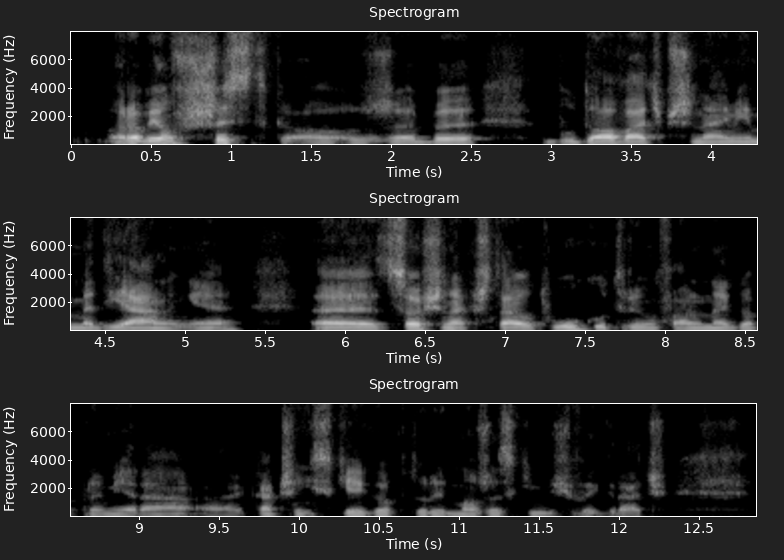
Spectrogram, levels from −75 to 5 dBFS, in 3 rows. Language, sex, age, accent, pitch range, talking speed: Polish, male, 50-69, native, 90-110 Hz, 85 wpm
